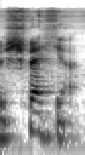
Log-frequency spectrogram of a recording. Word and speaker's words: schwächer: And I got told that schwächer in the comparative sense, I need to put more emphasis, so schwächer.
